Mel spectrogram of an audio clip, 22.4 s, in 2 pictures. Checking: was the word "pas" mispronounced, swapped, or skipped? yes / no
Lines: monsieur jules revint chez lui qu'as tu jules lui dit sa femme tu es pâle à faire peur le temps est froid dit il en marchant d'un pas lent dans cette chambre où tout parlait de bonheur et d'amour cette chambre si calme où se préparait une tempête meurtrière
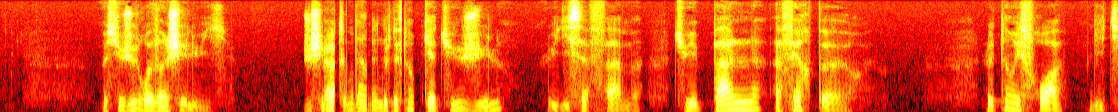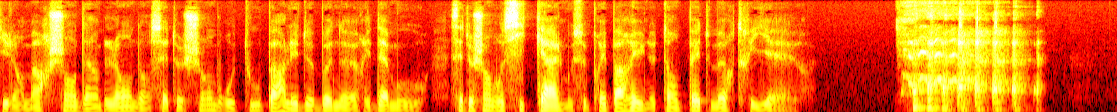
yes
